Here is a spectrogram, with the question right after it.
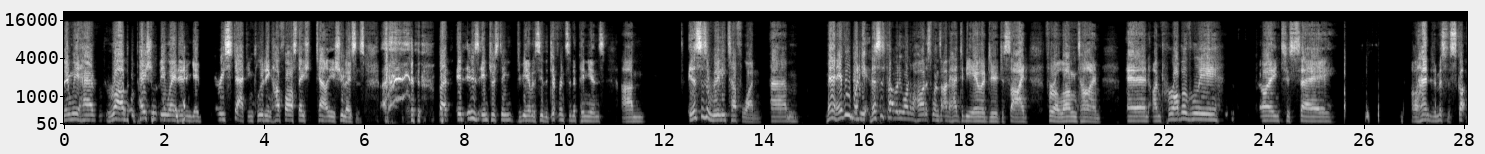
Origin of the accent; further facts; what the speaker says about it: South Africa; first language English; That's because I'm South African as well, but my accent is so blended now, right? And that's because I'm first language English.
